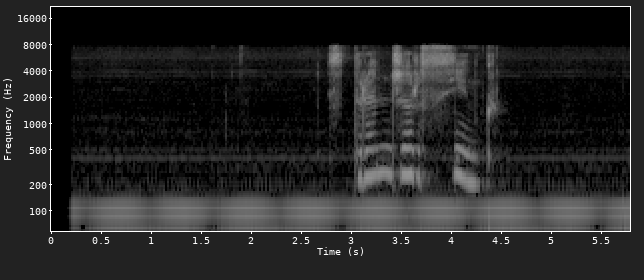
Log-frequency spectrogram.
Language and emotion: Russian, neutral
